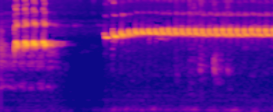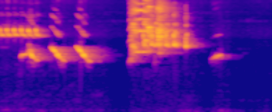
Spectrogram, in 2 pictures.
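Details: Asian pied starling (Gracupica contra) song, a caged bird back in full song after its owner's holiday trip: harsh chattering notes, a long steady whistled trill, quick squeaky phrases, then a burst of grating, noisy sound.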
